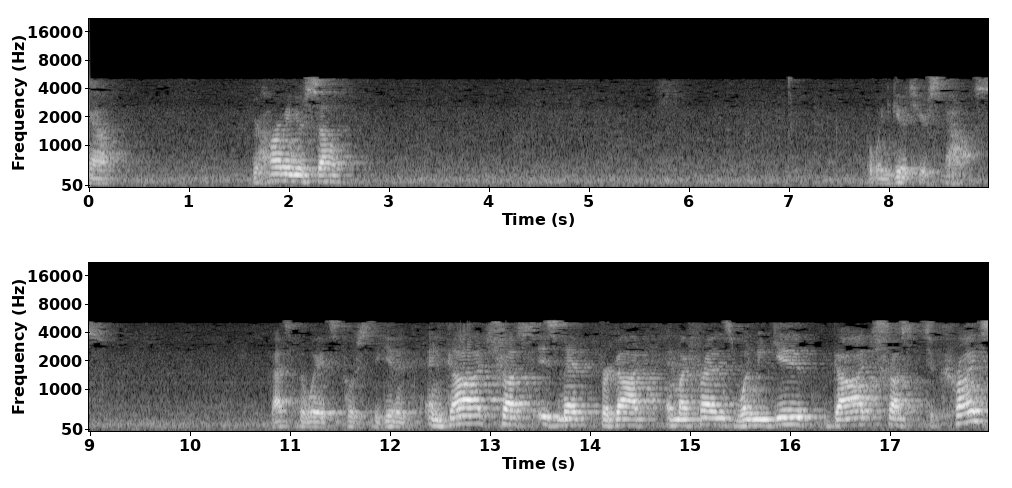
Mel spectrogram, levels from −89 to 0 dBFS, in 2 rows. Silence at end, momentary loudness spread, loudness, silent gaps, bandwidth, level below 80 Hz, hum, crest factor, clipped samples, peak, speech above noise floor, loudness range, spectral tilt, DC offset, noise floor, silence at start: 0 s; 16 LU; -16 LUFS; none; 5.4 kHz; -52 dBFS; none; 18 dB; under 0.1%; 0 dBFS; 24 dB; 14 LU; -8 dB/octave; under 0.1%; -39 dBFS; 0 s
